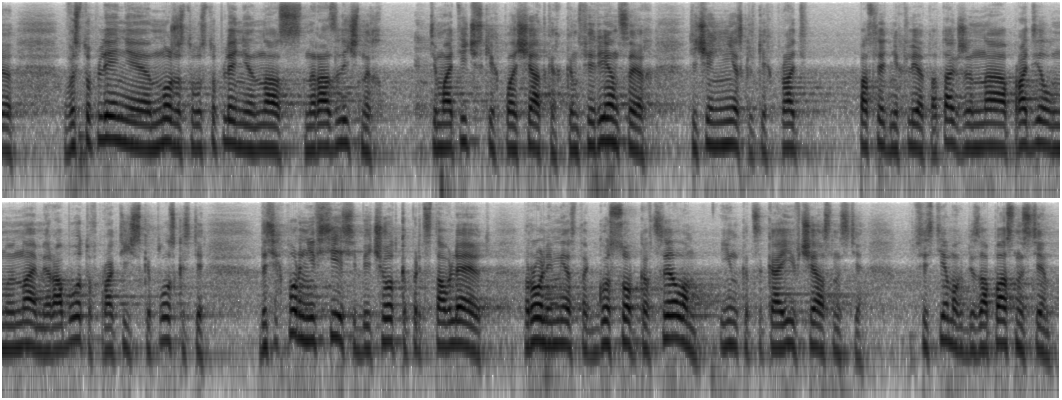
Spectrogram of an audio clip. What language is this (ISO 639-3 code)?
rus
